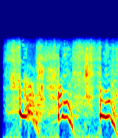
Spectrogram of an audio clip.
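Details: Duke and JR, two hunting dogs, barking at a raccoon they have treed during a coon hunt; three loud, ringing barks, each sliding down in pitch, spaced about half a second apart, with a man's voice after.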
